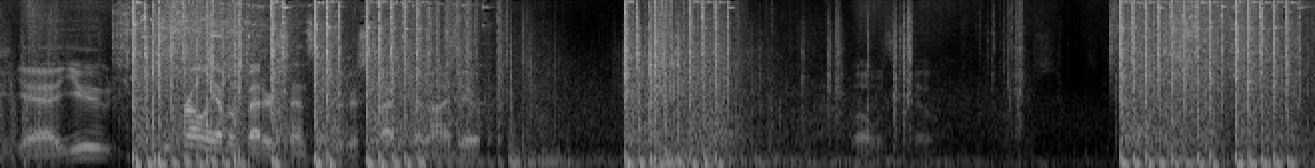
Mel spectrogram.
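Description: A rifle fires rapid bursts of gunfire at close range.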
